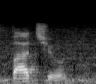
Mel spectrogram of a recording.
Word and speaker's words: pátio: Oh, so like pátio. We pronounce in Portuguese pátio.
